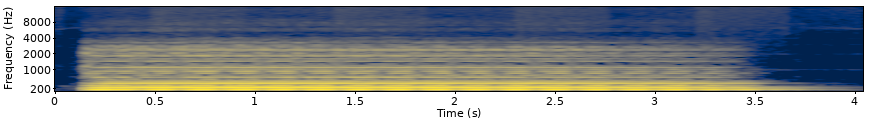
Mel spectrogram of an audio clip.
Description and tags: A real cello playing the note, F2 (2nd octave on a keyboard). Sixth note in a chromatic C scale. All notes in the scale are available in this pack. Notes, played by a real cello, can be used in editing software to make your own music.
